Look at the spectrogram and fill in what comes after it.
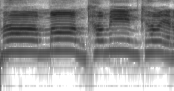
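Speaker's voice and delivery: put-on shrill, drawn-out, very high, loud child's scream. A mother retells her son calling her in from the backyard, imitating son screaming. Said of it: "he's screaming".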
